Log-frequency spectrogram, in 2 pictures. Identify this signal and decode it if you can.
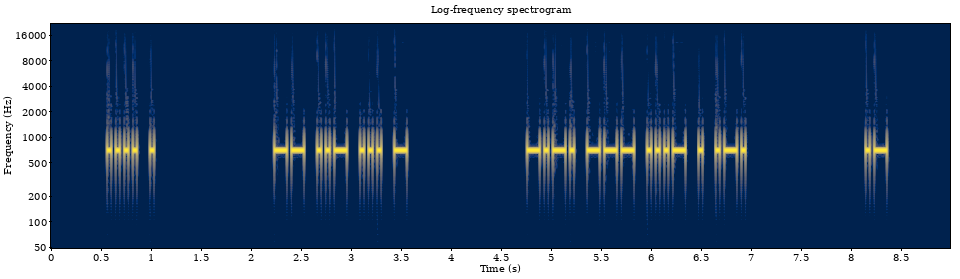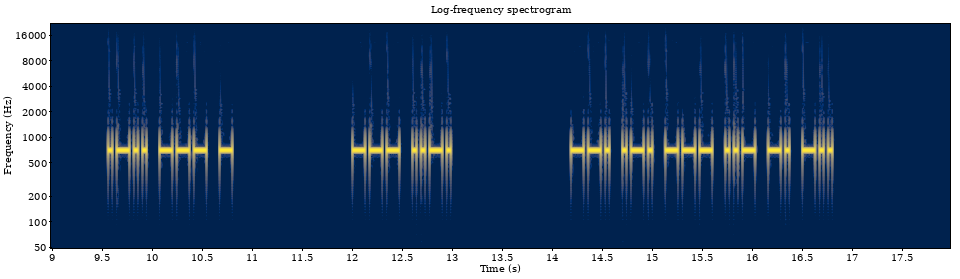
Morse code, heard as a keyed tone, about 28 wpm, 700 Hz. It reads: HE MUST COVER A LOT OF GROUND
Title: 4x Word-Spacing - Sentences from Top 500 Words - 28wpm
